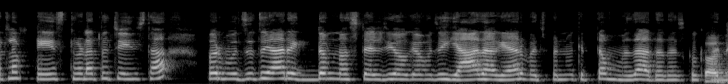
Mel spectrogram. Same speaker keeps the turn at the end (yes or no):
no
